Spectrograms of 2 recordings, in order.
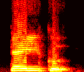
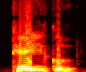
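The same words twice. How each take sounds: No difference in how they are said.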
